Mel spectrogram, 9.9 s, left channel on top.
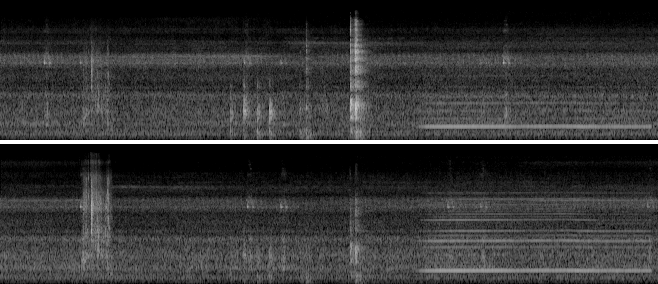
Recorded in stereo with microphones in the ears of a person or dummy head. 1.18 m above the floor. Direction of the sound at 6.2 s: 60° right (ahead or behind).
